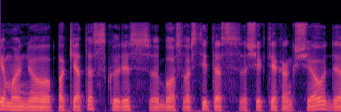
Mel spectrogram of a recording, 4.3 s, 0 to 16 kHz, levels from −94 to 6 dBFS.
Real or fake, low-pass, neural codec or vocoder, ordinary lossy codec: real; 7.2 kHz; none; Opus, 64 kbps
